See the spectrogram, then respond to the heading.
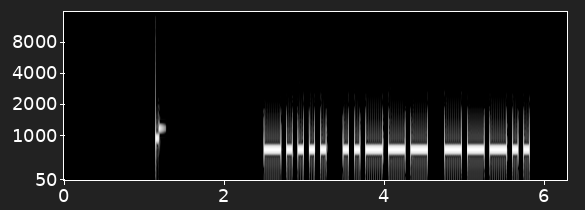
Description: Morse code, heard as a keyed tone, about 17 wpm, 700 Hz. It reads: 628
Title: Numbers - 3-Digit 17wpm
